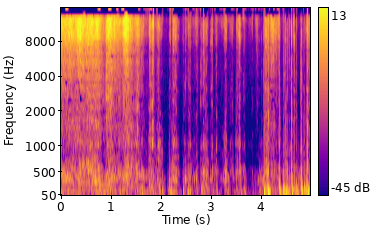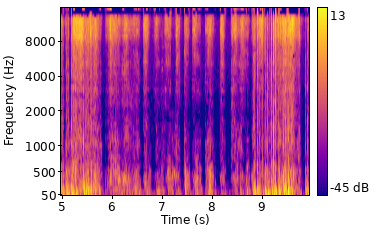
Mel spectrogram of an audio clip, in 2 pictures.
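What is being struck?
Inflated latex balloon.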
